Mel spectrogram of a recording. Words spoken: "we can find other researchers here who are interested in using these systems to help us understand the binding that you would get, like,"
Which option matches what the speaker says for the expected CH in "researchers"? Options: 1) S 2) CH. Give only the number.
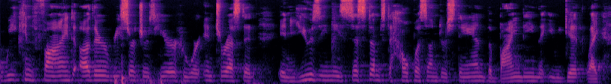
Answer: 2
